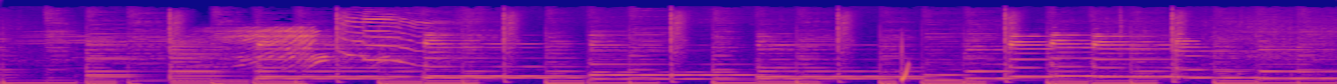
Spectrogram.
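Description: Background children's music with a steady beat and a simple melody. A wavering sound effect that slides downward in pitch cuts in between about one and a half and three seconds in.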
